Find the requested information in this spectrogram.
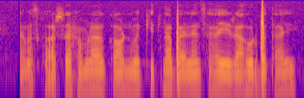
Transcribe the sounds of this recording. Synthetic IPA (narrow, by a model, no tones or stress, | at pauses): nɐməska̰ːɾsəɾɦɐmɾaɐkaːʊ̃ɳʈmẽkɪt̪nabɛːlə̃nsaeɾaːɦuɾbɐt̪aːi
